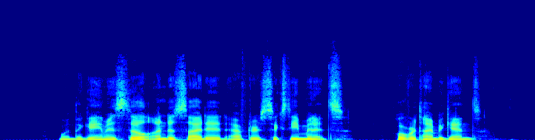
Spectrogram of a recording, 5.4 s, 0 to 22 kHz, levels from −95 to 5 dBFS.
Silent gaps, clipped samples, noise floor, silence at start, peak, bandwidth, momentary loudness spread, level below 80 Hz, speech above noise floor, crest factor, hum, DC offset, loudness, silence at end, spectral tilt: none; under 0.1%; under -90 dBFS; 0.6 s; -20 dBFS; 12.5 kHz; 10 LU; -72 dBFS; over 52 dB; 18 dB; none; under 0.1%; -39 LUFS; 0.6 s; -6.5 dB/octave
